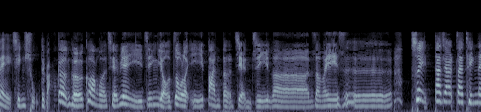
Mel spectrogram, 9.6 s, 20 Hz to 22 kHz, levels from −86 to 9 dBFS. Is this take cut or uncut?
cut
